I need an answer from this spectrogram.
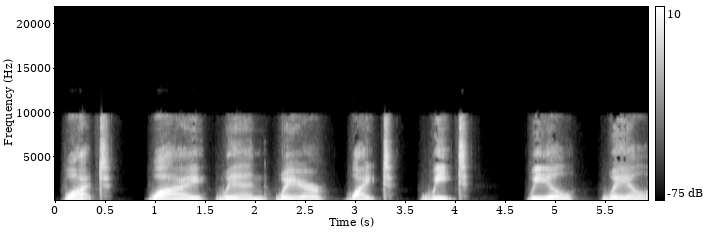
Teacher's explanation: English dialects still retain that pronunciation or a similar pronunciation but for the most part the initial H sound has disappeared from those words so today the initial consonant is really just the W sound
